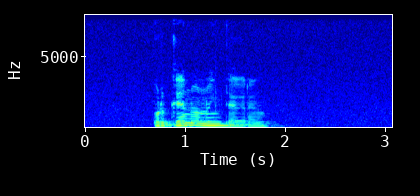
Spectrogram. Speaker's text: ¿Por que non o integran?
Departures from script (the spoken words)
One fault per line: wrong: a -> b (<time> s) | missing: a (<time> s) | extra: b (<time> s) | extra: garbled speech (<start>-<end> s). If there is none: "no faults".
no faults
